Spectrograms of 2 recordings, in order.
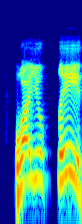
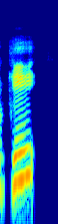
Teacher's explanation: Pangkal lidahnya terangkat ke langit-langit. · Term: huruf istiala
